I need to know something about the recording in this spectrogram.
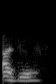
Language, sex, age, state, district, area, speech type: Nepali, female, 30-45, West Bengal, Kalimpong, rural, conversation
